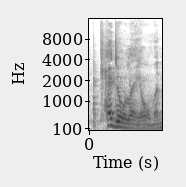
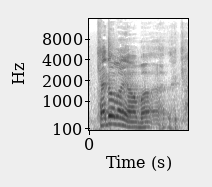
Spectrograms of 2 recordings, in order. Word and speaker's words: Chedorlaomer: I always used to pronounce it Chedorlaomer, and when I couldn't sleep in the week, I was trying to think of all the first names that were cheese-related. It didn't come to many. There was Brie. And there was Leicester, but if you can think of any more, please tell me later. But apparently it should be pronounced Chedorlaomer, not Chedorlaomer.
